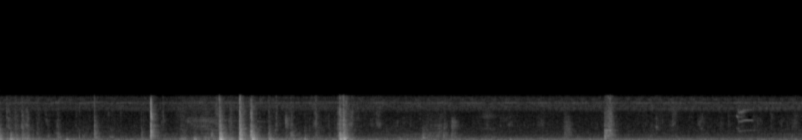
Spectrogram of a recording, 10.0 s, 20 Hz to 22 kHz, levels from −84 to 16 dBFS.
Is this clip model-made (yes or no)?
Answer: no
